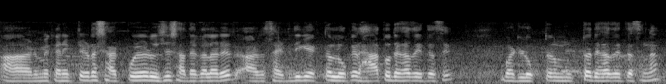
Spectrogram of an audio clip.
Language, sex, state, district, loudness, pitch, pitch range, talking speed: Bengali, male, Tripura, West Tripura, -13 LUFS, 170 Hz, 160-185 Hz, 195 wpm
